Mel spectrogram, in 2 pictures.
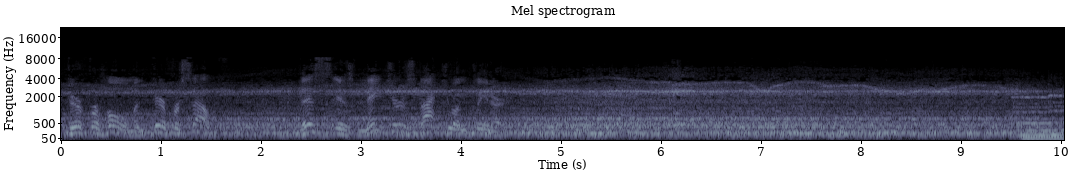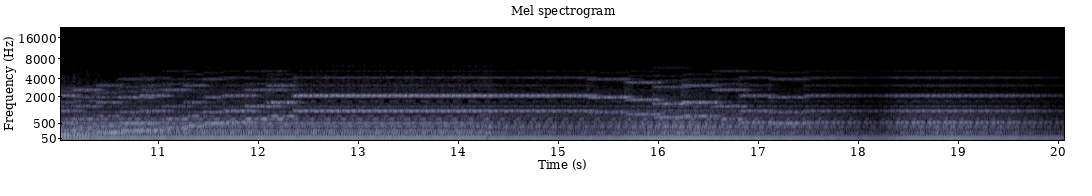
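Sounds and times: rushing wind-like noise: 0:00.0 - 0:09.6
organ music: 0:00.0 - 0:20.0.

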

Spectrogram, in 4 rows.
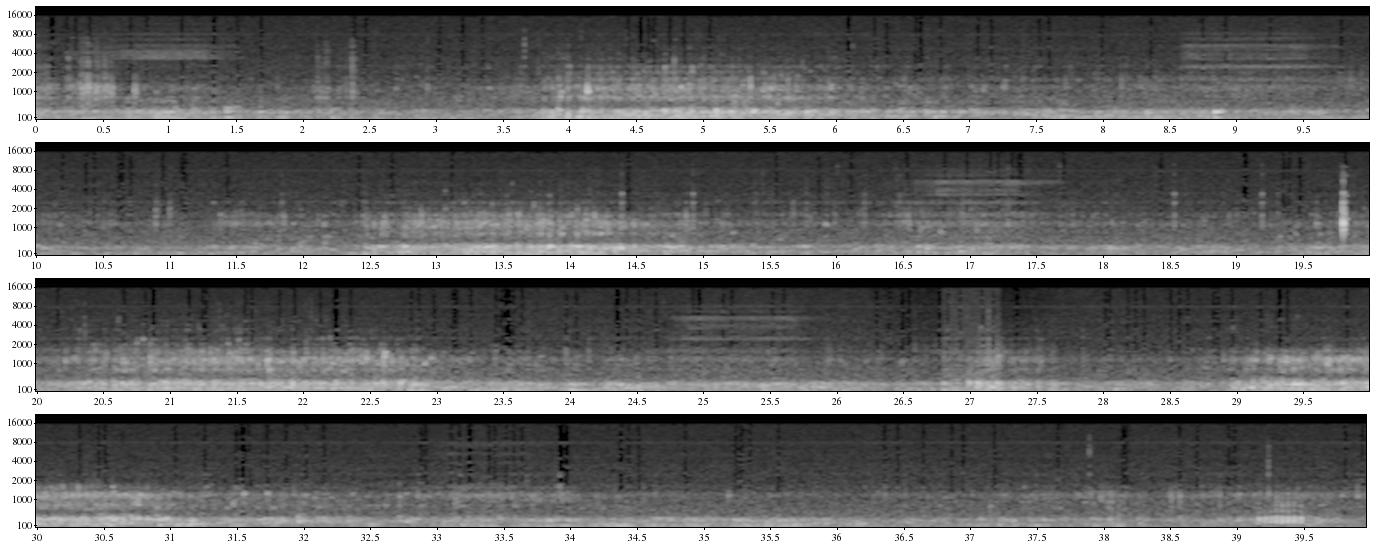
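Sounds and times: inhalation hiss: 0:00.4 - 0:01.6, 0:08.6 - 0:10.2, 0:16.5 - 0:17.8, 0:24.8 - 0:26.0
bubbly regulator exhalations: 0:03.7 - 0:06.6, 0:12.4 - 0:15.0, 0:20.2 - 0:23.2, 0:28.9 - 0:32.1.

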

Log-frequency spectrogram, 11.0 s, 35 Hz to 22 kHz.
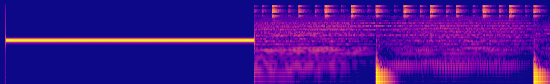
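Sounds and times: soft music: 0:05.1 - 0:11.0.

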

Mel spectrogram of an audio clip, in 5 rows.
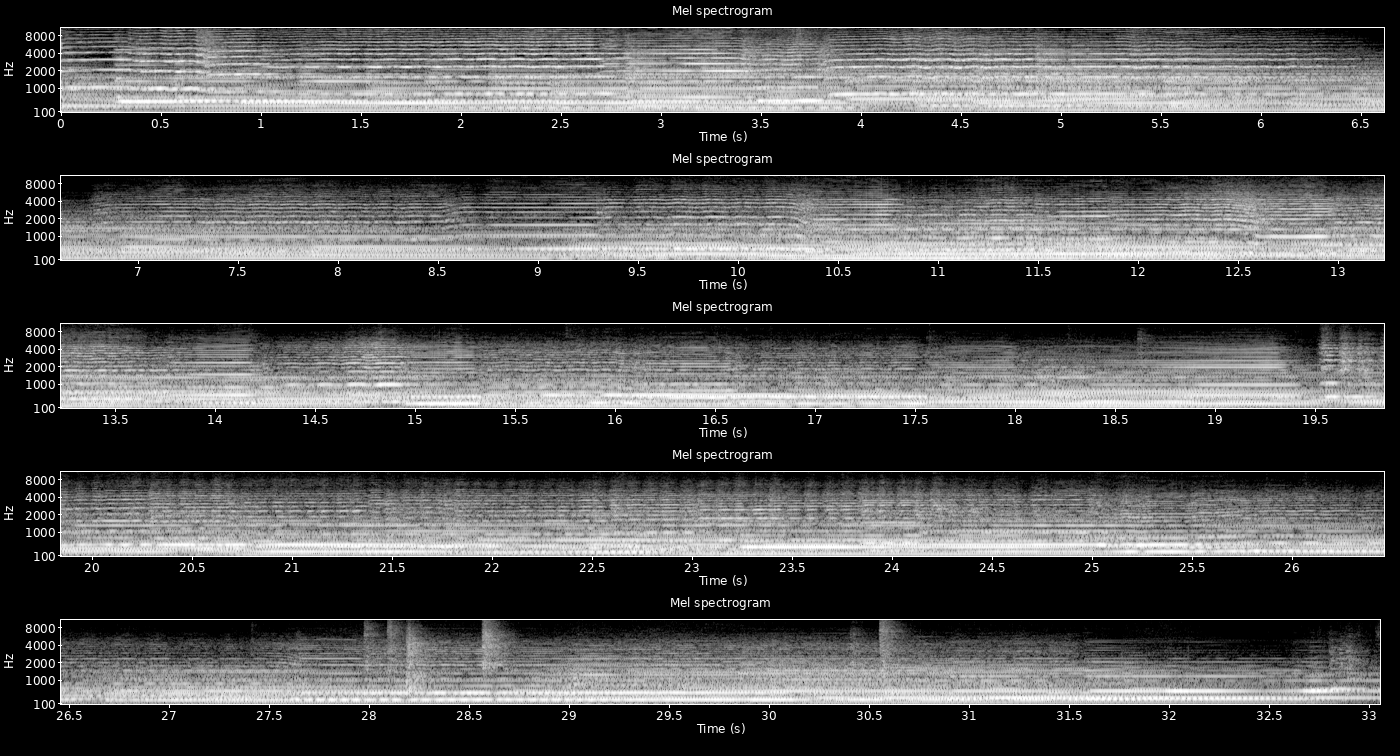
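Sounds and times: violin melody with vibrato: 0:00.0 - 0:33.0.

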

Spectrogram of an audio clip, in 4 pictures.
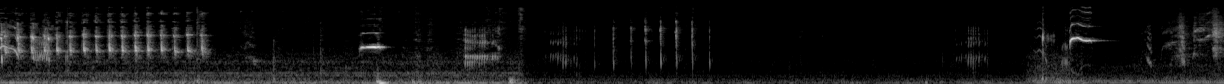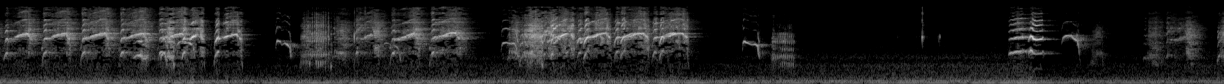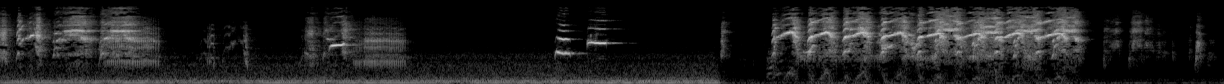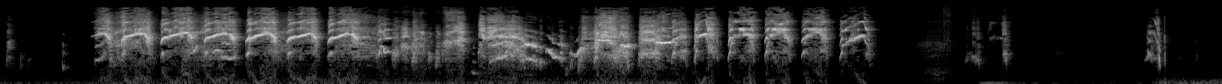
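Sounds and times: parrot squawks: 0:00.0 - 0:02.6, 0:09.6 - 0:20.3, 0:22.3 - 0:28.6, 0:31.7 - 0:37.0, 0:37.6 - 0:45.5
parrots shrieking: 0:00.0 - 0:02.7, 0:03.6 - 0:03.9, 0:04.5 - 0:05.9, 0:09.5 - 0:20.3, 0:22.3 - 0:28.9, 0:30.0 - 0:30.9, 0:31.7 - 0:45.5.

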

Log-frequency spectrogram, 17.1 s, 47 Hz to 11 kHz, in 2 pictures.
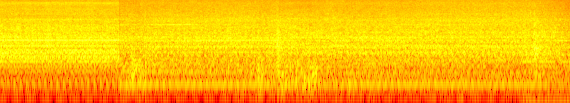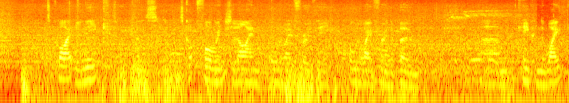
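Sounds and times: concrete pump engine drone: 0:00.0 - 0:17.0.

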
